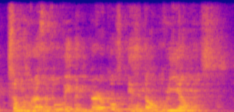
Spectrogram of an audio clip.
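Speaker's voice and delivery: normal talking voice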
